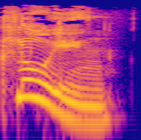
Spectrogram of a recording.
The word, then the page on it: cloying: British English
